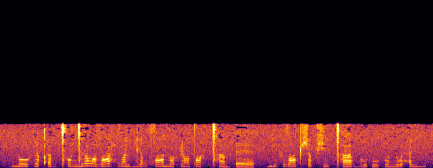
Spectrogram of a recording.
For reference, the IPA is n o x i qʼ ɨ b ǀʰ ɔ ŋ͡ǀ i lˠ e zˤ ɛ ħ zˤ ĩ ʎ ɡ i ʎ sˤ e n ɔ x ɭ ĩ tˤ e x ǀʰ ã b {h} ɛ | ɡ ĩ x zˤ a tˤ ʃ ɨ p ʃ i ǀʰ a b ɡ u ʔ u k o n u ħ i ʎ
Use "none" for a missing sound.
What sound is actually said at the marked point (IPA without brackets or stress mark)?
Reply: ʔ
